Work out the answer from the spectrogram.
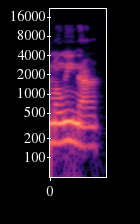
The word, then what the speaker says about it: Molina: yeah Molina I'm Mia please correct my pronunciation yeah you had it right the first time Molina thank you hi everyone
